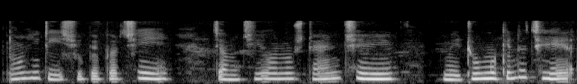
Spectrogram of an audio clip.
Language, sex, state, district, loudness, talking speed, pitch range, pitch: Gujarati, female, Gujarat, Valsad, -15 LUFS, 105 wpm, 235-270 Hz, 260 Hz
